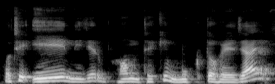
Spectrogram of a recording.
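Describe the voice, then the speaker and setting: A male spiritual teacher with a Bengali accent walks through scripture in a step-by-step lecture, regularly checking in with rhetorical questions. His mid-range voice is mellow and expressive, and he speaks at a normal speed.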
